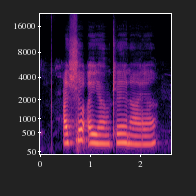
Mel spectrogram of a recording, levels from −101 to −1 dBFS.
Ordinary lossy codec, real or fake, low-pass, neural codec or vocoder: none; fake; none; codec, 44.1 kHz, 3.4 kbps, Pupu-Codec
